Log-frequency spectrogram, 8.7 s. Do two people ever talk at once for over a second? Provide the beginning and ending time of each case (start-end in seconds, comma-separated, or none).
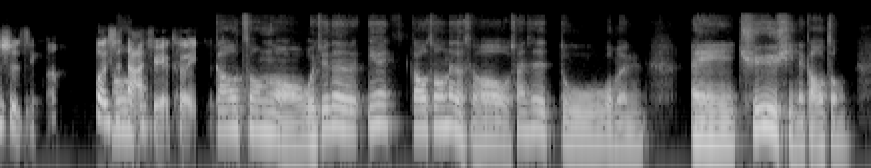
none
